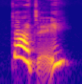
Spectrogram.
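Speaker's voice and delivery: put-on high child's call. A narrator's reading. Peppa over the noise of the helicopter, calling out. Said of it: "called Peppa over the noise of the helicopter".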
